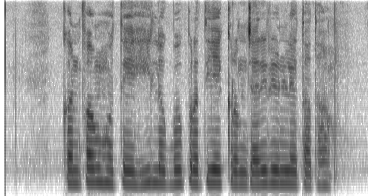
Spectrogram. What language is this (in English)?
Hindi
